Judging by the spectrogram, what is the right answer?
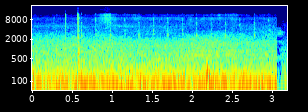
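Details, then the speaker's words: Loose sway bar bushing clunking on a Dodge Charger driven on a smooth road without hitting potholes: low road rumble with occasional sharp suspension clunks. "on the smooth road i'm not even going over powers you can hear that clunking sound"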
